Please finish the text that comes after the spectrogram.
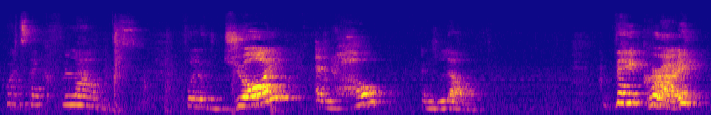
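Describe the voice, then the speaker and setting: Echoey, high-voiced, passionate stage actress played by a woman. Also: sing-song, bright, forceful tone, exaggerated voice. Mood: impassioned yearning. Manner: dramatic, halting delivery with bursts. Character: passionate, yearning stage actress mourning her lost gift. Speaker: drama student performing an exam monologue. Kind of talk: theatrical stage monologue. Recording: very echoey room, distant mic, faint noise.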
